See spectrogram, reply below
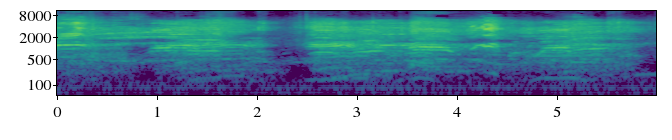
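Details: Several ducks noisily calling at once, giving harsh, honking, overlapping calls in waves, with one short pause.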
